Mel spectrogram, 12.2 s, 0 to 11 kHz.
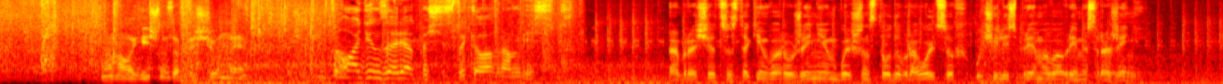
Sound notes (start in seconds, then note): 1.8 rockets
